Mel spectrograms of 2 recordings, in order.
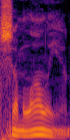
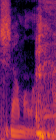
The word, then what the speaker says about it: Shyamalan: um what's his name m night shemalalian yeah yeah yeah that guy ding dong m m night shyamalan i know how to say his name it's just more fun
